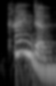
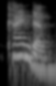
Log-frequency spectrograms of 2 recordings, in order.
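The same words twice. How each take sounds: The two takes are said the same way.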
